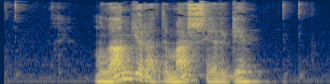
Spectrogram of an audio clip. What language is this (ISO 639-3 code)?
chm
